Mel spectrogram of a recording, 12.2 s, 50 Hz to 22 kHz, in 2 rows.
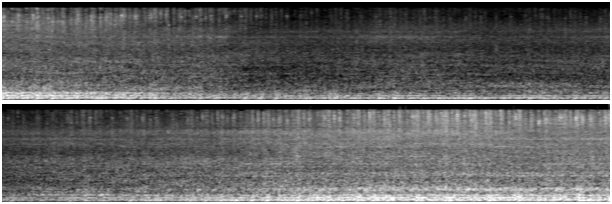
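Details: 2003 Mustang Cobra V8 at idle: fast, even light tick about three per second riding over the idle; weird ticking, cause not yet identified.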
